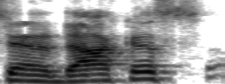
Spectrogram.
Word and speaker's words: Sanoudakis: things first for people who don't know luis sanodakis i did i pronounced that correctly perfect look better than most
